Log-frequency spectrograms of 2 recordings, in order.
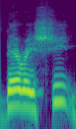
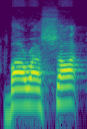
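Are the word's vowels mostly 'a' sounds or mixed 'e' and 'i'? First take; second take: mixed; mostly 'a'. First: The vowels are e, e and i. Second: The vowels are a, a and a. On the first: It means in the beginning. "the Masoretic vocalization" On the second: It means he created six. "let me retranslate"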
